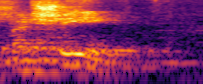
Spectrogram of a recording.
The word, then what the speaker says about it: machine: over here Chiefs and the French pronounce this word like what but this is pronounced like an English way so we say chief chief this word is pronounced in the French way so how did you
